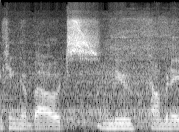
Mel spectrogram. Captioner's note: air blowing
